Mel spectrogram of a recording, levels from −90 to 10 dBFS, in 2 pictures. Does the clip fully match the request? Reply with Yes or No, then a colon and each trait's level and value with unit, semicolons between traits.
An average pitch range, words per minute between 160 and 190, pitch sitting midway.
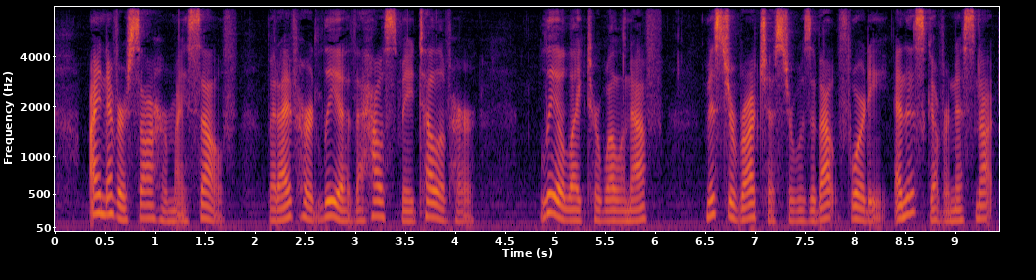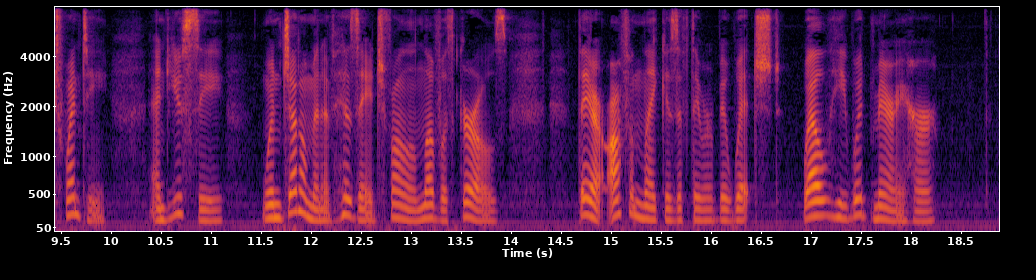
Yes: average, 4.6 semitones; average, 180 wpm; medium, 155 Hz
